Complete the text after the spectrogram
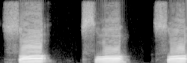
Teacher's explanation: Jadi sad tebal dan padu bunyi, tebal dan penuh bunyi. Sa, sa, sa, kita rasa nak keluar suara itu, kita rasa terhimpit, kita rasa sempit.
